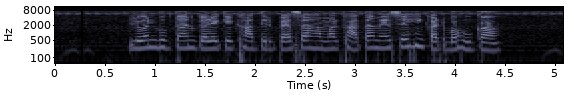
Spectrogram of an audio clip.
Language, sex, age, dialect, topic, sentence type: Magahi, female, 18-24, Western, banking, question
